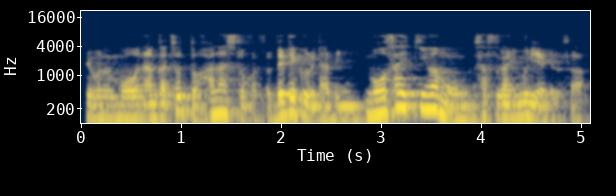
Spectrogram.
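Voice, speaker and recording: Lively Kansai man bantering, echoey room. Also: mid-range voice. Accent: Kansai Japanese. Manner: quick interjections and retorts, colloquial. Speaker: podcast co-host. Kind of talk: casual comic banter. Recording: roomy, echoey, dull lo-fi audio.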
